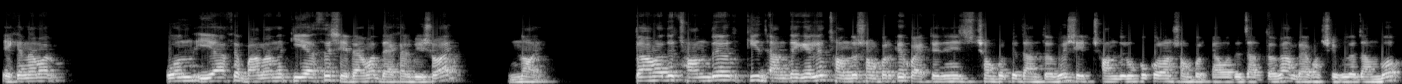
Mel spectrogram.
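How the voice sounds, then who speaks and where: A man in his thirties gives a classroom lecture at an ordinary mid pitch. He explains each point step by step, stops to quiz his students, and then answers his own questions. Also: fairly quick, low-quality recording. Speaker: Bengali language lecturer.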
